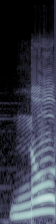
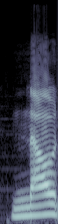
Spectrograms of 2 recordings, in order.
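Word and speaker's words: know: जाओ over means ऊपर नो means जानना यहां पर केस साइलेंट होगा नो he wants to नो यू वह आपको जानना चाहता है यहां पर इसको आपने नाउ नहीं बोलना दिस इज नो ही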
